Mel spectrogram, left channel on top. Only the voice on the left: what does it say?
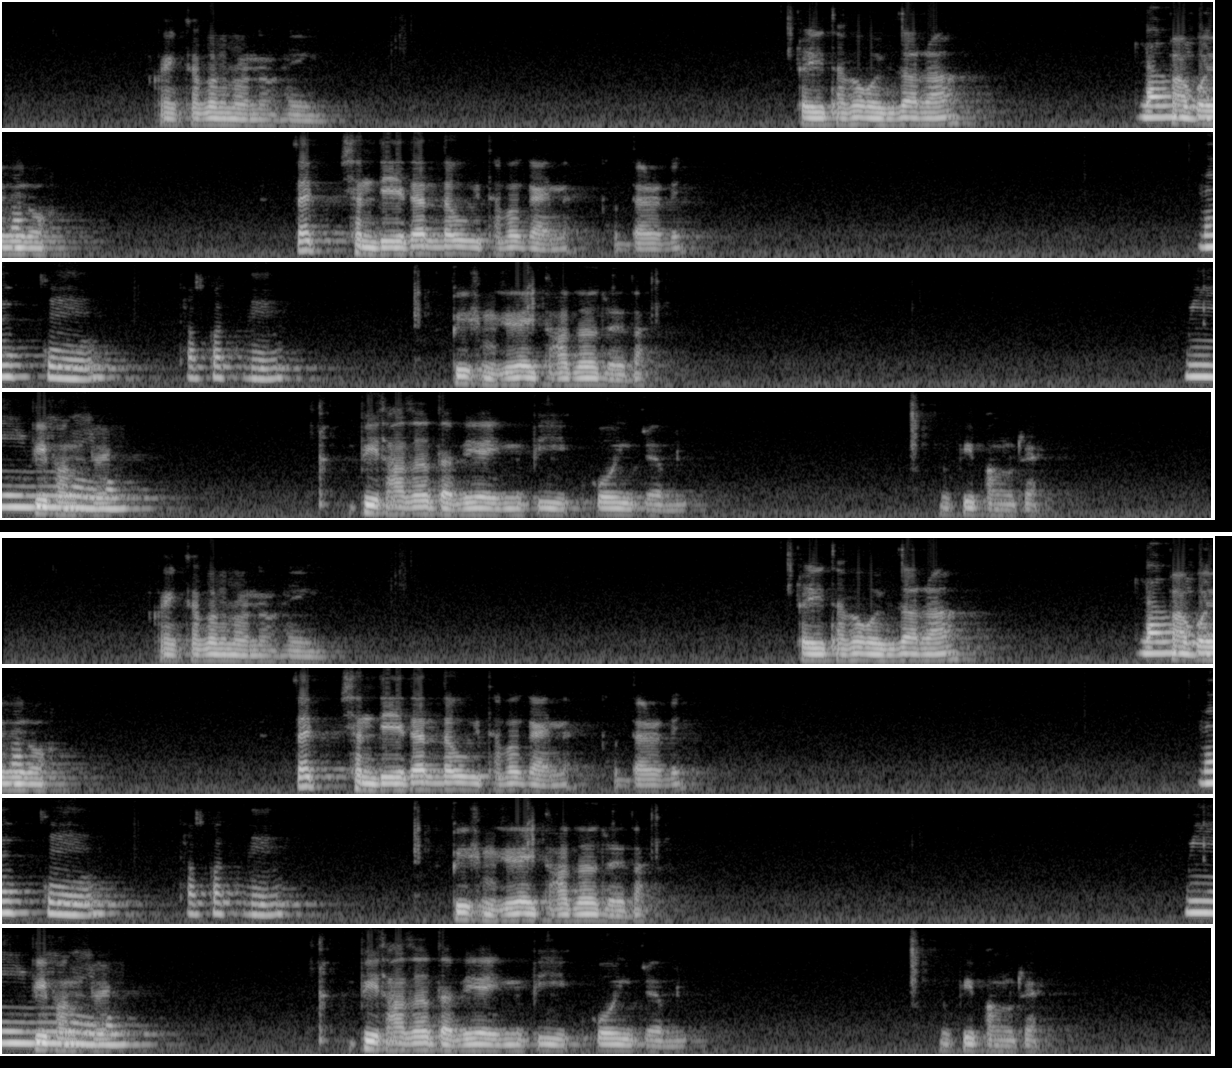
ꯂꯧꯒꯤ
ꯊꯕꯛ
ꯅꯠꯇꯦ ꯊꯕꯛꯅꯦ
ꯃꯤ
ꯃꯤ
ꯂꯩꯕ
